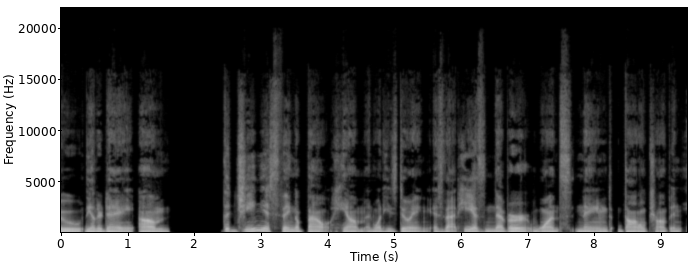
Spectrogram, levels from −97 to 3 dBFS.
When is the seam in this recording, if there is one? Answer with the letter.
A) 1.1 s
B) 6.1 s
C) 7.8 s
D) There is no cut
D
